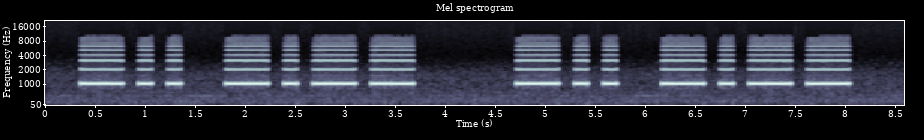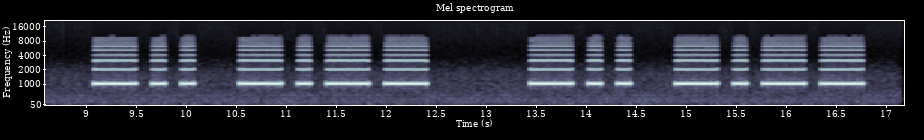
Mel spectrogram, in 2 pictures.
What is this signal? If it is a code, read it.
Morse code, heard as a keyed tone, about 8 wpm, 1040 Hz. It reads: DY DY DY DY
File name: germany / mx / DY-D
